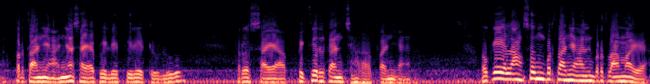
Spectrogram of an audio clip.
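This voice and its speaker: With an East Javanese accent, a man speaks at medium pitch and a moderate pace. Noticeable background noise is present. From East Java, Mojokerto. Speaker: motovlogger. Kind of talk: casual vlog monologue answering viewer questions.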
